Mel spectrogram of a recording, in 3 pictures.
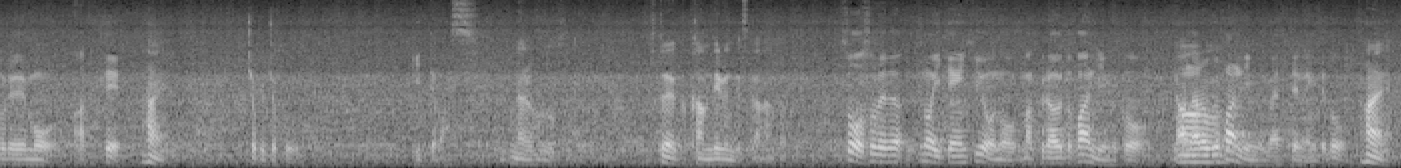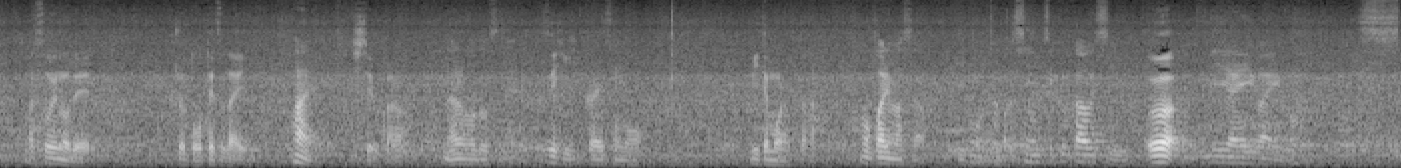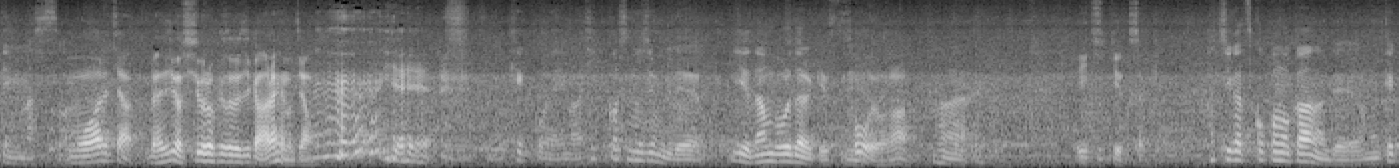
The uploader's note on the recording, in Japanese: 第3回は尼崎の南端、隠れた？名所である魚つり公園にて収録しました。短パンでサンダルの釣り人、夕陽に映える赤い突堤、左を向けば工場地帯。そして蚊に負けた男たちの無念。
